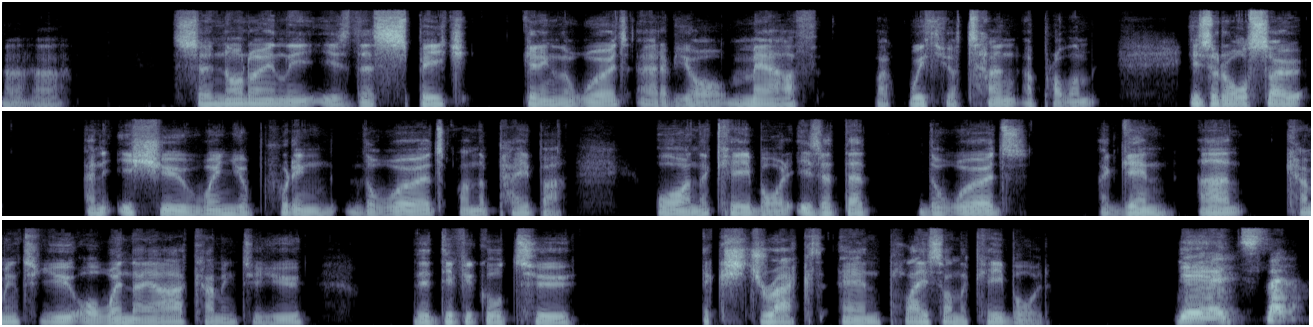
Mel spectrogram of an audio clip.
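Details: Adult male speaker; normal adult speech.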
